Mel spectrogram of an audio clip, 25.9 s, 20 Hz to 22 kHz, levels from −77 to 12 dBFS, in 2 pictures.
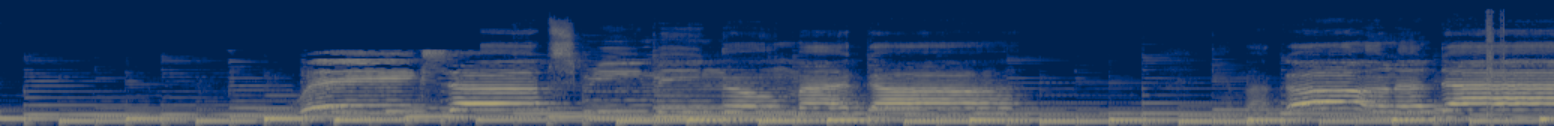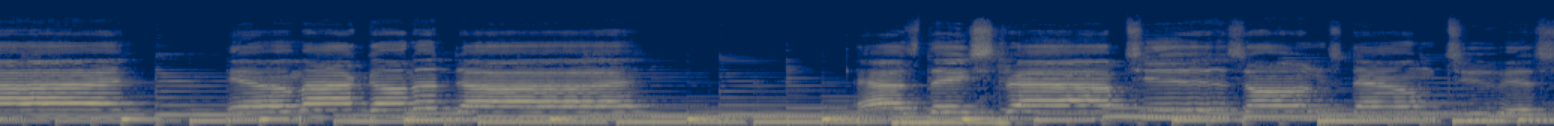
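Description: From the start to 4.0 s, the adaptive stream begins at a low bitrate: nothing above 5 kHz, heavier codec smearing, then a sudden step to fuller sound with no gap, unlike a dropout. The jump fits a move from roughly 16 to 96 kbit/s AAC. At 12.38 to 12.53 s, a loose connector crackle gives an irregular scratchy burst of crackle, ragged rather than the evenly spaced clicks of a digital fault.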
